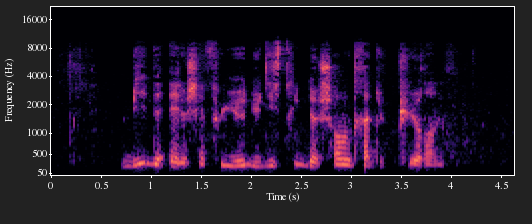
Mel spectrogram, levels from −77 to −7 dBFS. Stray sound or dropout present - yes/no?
no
